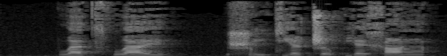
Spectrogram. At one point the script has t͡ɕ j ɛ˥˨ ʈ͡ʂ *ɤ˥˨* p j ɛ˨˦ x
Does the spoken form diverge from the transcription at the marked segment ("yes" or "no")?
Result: yes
